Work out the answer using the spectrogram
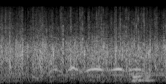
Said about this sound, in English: That's a solid 8 out of 10 clap. Yeah. We are in the Amazon arena. So I'll notch it down to a 7. Home crowd.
